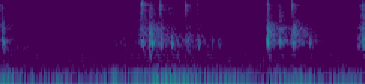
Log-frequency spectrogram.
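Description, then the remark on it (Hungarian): Quick clusters of clicky computer keyboard typing, as someone searches online, come in short bursts with pauses between them, crisp and moderately loud over a low background hum, with no one talking. “Na most már rákeresek komolyan.”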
